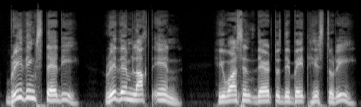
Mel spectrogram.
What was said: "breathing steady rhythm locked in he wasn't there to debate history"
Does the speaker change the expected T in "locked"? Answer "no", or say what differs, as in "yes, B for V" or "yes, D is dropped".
no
